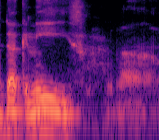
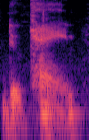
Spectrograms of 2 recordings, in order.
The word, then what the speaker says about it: Duquesne: I call them boys Duckanese. That's how it looks like it should be pronounced. Duquesne.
